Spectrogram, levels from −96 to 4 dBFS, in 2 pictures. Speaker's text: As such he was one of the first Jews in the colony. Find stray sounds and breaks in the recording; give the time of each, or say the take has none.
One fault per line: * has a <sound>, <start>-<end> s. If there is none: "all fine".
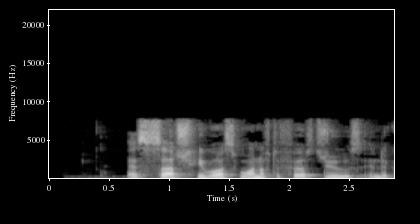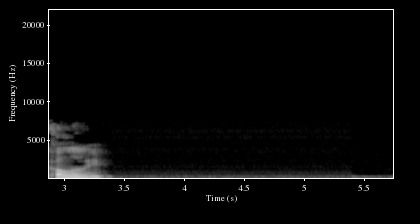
all fine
